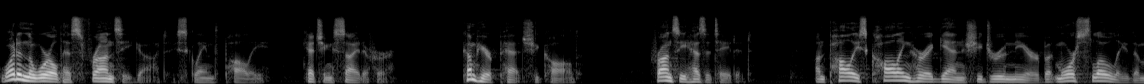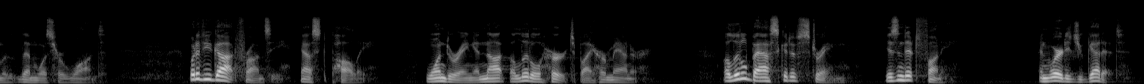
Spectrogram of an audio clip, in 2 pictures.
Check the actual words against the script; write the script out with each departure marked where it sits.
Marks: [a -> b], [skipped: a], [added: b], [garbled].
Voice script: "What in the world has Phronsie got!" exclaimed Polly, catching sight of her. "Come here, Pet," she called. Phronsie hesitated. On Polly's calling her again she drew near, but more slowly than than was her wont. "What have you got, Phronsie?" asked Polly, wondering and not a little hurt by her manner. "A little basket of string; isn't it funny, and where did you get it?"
"What in the world has Phronsie got!" exclaimed Polly, catching sight of her. "Come here, Pet," she called. Phronsie hesitated. On Polly's calling her again she drew near, but more slowly than than was her wont. "What have you got, Phronsie?" asked Polly, wondering and not a little hurt by her manner. "A little basket of string; isn't it funny, and where did you get it?"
